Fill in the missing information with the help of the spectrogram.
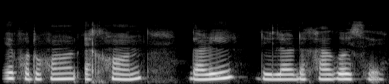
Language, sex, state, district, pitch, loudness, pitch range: Assamese, female, Assam, Sonitpur, 245 Hz, -14 LUFS, 235-265 Hz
